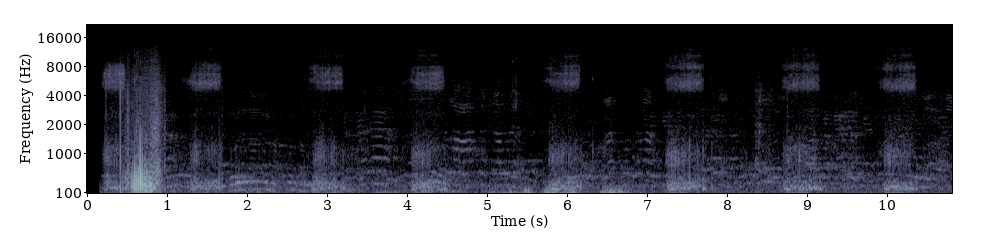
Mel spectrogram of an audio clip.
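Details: Pug snoring: repeated soft snorting breaths during sleep, about ten cycles a minute, with a louder snort at the start.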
